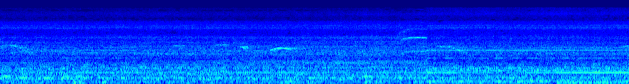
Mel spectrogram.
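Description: Small birds giving faint, short chirps every second or so over a steady outdoor background noise; a low steady hum joins about four seconds in.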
